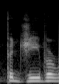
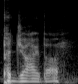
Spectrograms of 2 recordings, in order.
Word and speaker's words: Pajiba: Did you know that we've been saying Pajiba wrong forever? – Pajiba? – Pajiba. – Oh. – I'm still going to say Pajiba, but I like Pajiba better. – It's actually pronounced Pajiba.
